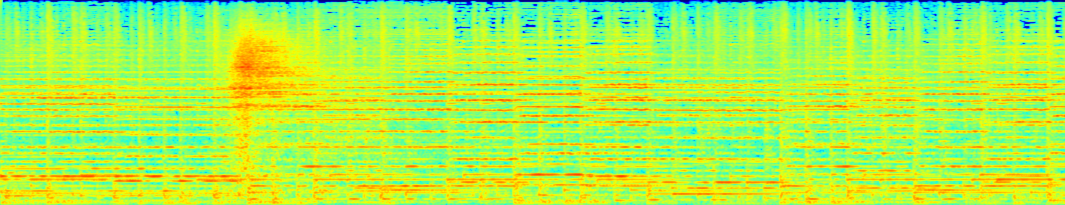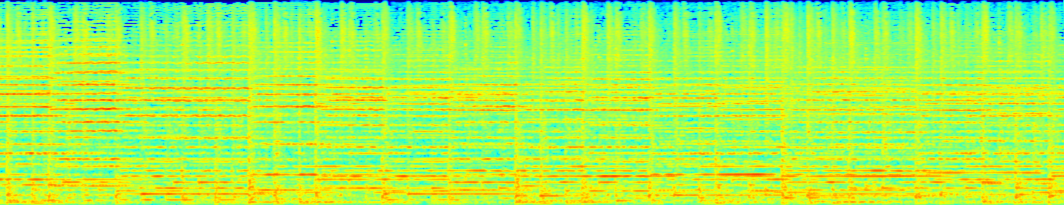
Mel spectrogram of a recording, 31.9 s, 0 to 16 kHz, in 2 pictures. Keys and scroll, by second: 5.0-5.8 typing, 24.3 super+;.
